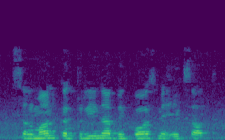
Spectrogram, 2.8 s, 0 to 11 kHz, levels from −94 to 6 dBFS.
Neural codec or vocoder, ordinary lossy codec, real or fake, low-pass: none; MP3, 96 kbps; real; 7.2 kHz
